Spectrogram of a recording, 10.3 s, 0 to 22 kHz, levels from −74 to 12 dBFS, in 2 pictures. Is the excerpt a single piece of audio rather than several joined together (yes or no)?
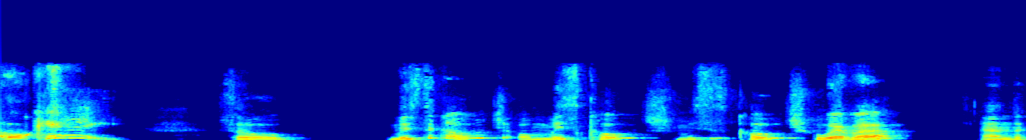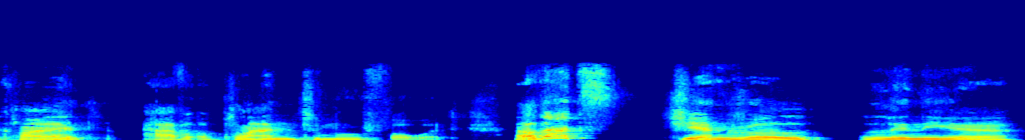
yes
